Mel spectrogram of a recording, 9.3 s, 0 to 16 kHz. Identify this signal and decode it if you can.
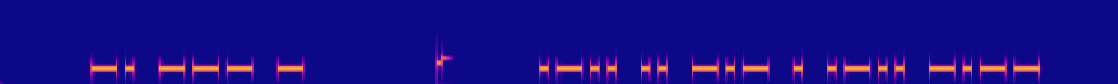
Morse code, heard as a keyed tone, about 17 wpm, 700 Hz. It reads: NOT LIKELY
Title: Sets of 2 Words - New Word Drill - 17wpm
